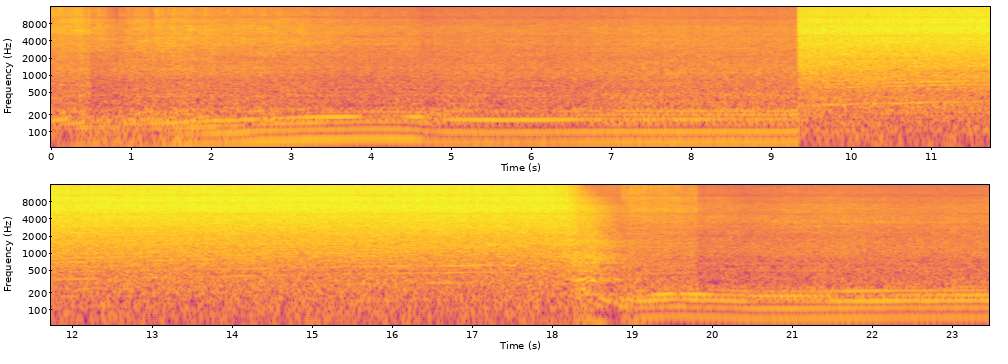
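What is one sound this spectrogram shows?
An engine runs with a steady low hum.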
